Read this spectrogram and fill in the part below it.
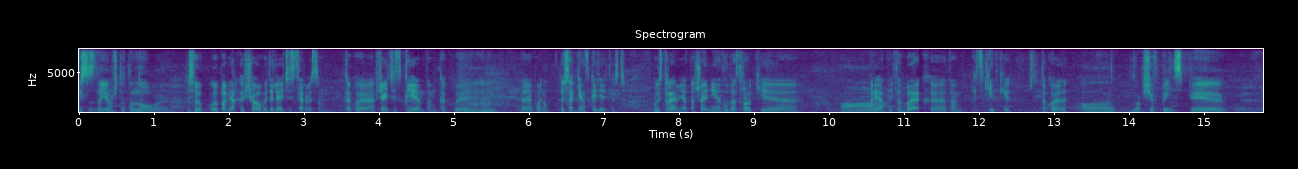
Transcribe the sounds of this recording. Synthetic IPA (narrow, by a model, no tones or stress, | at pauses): isəzd̪ɐjomʂt̪o̞t̪ənovəjət̪oɪsʲtʲvɨvɨpɐvʲe̞rxjɪɕːovɨdʲɪlʲæjɪtʲɪsʲsʲːervʲɪ̰səm | kakvɨɐpɕæjɪtʲɪsʲsklʲɪjent̪əmkakvɨɦ̩ | d̪ajapo̞nʲɪlˠt̪oɪsʲtʲɐɡʲent̪kədʲeɪtʲɪlnəsʲtʲ | vɨst̪ɾajɪvənʲɪːɐt̪nɐʂɛnʲɪəd̪lˠɡɐst̪ɾokʲɪə | apɾʲɪjat̪nɨjfʲɪd̪̚bɛkət̪amkkʲi̥t̪əskʲit̪kʲɪ | ʂt̪ot̪ət̪ɐko̞jəd̪aavɐpɕːefpɾʲinsɨ̥pʲɪ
